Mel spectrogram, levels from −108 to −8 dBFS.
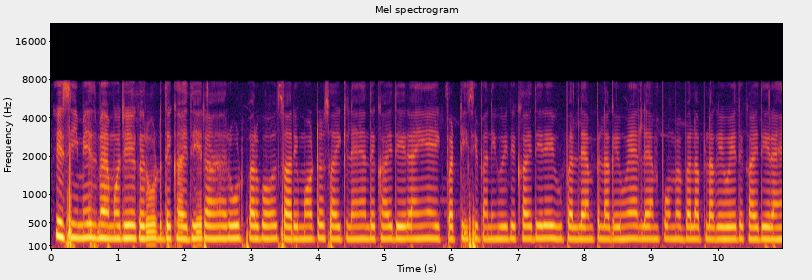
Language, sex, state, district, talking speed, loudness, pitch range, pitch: Hindi, female, Maharashtra, Solapur, 230 wpm, -22 LUFS, 215-225 Hz, 220 Hz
